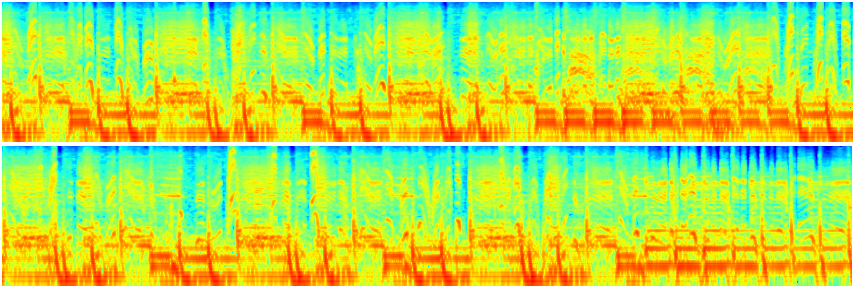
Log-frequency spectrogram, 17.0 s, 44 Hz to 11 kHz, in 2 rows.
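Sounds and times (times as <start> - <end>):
looping beat and bassline: 0.0 - 16.0
vinyl record scratching: 0.0 - 16.0.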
